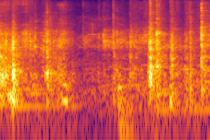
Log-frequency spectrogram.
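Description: Handling noise from a cardboard cosmetics box and its plastic packaging as it is opened: short clicks and rustles near the start and again about a second and a half in.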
